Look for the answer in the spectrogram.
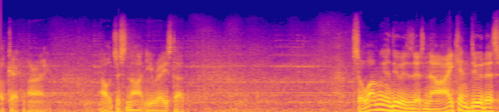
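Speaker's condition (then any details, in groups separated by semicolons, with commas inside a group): No condition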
